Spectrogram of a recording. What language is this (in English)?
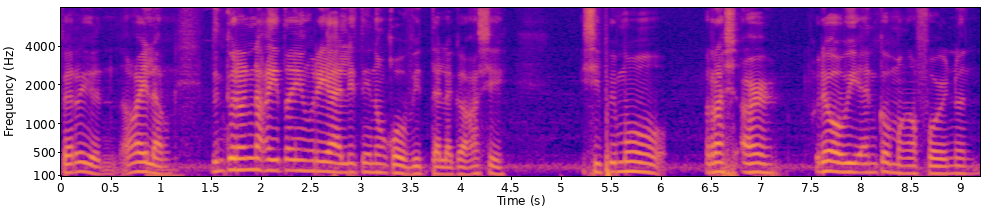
Filipino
